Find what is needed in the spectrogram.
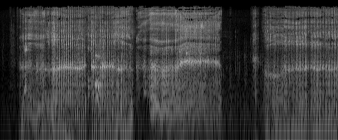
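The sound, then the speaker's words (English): A voice loudly imitates drunken snoring: three long, rasping, gurgly snorts with a burp-like quality, separated by brief pauses. “Treble, you snore loudly. Capri, you snore drunkenly.”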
